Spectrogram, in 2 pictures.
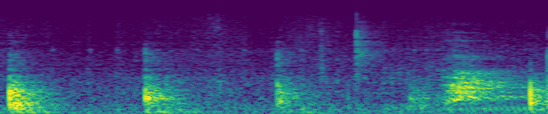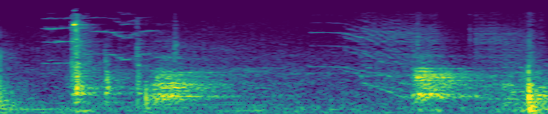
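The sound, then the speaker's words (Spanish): A dog barks repeatedly in short, uneven bursts, some sharp and some more drawn out, with faint thumps and background noise between the barks. “Cuando no es la perra de la hija, es el perro”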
